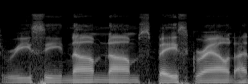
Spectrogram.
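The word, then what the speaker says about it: Reisz: and then, yeah, if you read it the way it's spelled, Reese, it's Reese.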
